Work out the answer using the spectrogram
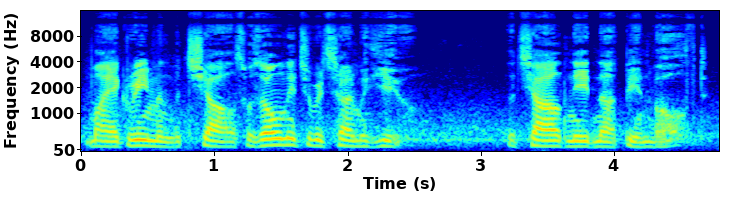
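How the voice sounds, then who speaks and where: A man's voice: medium pitch, steady tone, a little fast, a little hiss or hum, natural voice. A man playing a blunt, watchful Viking warrior who speaks in direct, terse questions in video game dialogue. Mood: suspicious, direct. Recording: music behind the voice.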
